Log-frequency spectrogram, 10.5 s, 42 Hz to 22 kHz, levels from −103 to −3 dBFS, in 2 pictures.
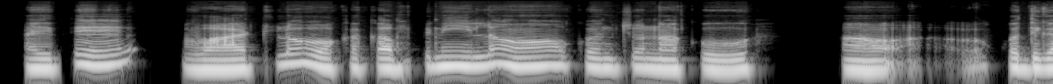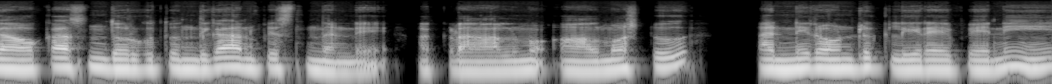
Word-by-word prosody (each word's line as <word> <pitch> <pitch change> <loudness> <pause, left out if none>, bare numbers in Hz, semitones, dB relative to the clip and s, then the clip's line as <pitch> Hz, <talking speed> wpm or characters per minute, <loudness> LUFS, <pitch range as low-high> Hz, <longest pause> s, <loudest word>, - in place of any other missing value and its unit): అయితే 135 +7 0 0.6
వాటిలో 135 +9 +2 0.2
ఒక 140 0 -8
కంపెనీలో 160 +6 +1 0.4
కొంచెం 140 0 -2
నాకు 130 0 -2 0.7
ఆహ్, 120 0 +2 0.6
కొద్దిగా 140 -1 +2
అవకాశం 145 +3 +2
దొరుకుతుందిగా 130 +1 +1
అనిపిస్తుందండి, 130 -6 -2 0.3
అక్కడ 115 0 -6 0.2
ఆల్‌మో 115 +2 0 0.2
ఆల్‌మోస్టు 130 +5 0 0.5
అన్ని 130 +1 +5
రౌండ్‌లు 135 +1 +3
క్లియరయిపోయిని. 125 +3 0
135 Hz, 95 wpm, -23 LUFS, 125-140 Hz, 0.7 s, అన్ని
